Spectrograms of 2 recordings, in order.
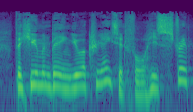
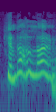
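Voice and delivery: "You're not alone" said much higher through a laugh; 13 semitones higher, faster than usual. Shown as a demonstration. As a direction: laugh as you repeat it, pitched up. Repeated line with laugh.

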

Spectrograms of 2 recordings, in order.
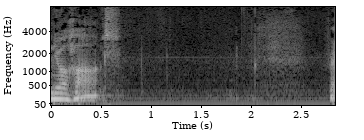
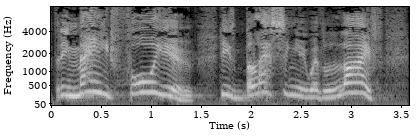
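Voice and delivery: a raised, earnest plea; pleading; 7 semitones higher, 6 dB louder than usual. Retold or imitated. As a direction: urge her to see God's goodness. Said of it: "you'd wanna say".

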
